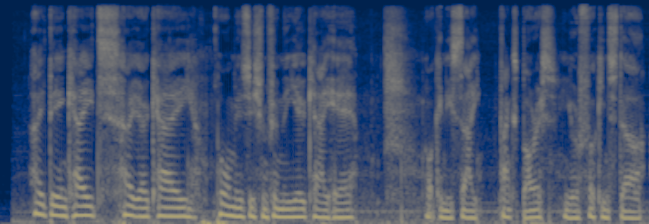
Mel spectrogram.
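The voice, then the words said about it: Southern English, Essex-like accent. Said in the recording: “Down south a bit, down south... like maybe a bit Essexy. I'm not sure.”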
